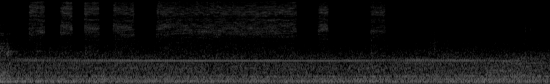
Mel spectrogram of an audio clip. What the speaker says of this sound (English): I'm gonna spray some brake cleaner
